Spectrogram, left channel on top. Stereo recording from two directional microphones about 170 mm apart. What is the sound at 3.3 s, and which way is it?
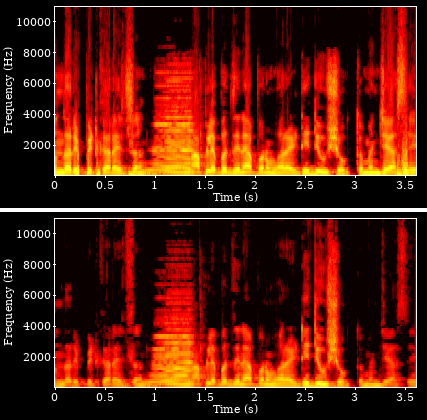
Speech, 50° left (ahead or behind).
